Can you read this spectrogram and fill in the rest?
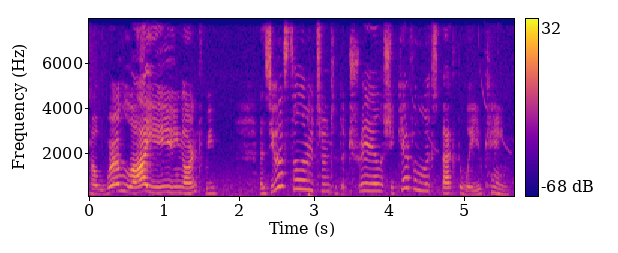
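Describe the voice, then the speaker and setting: High, bright-voiced woman reading a game. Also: big pitch swings, brisk, a little hiss or hum. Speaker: gaming video host. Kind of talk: playful read-aloud of a visual novel with casual commentary.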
